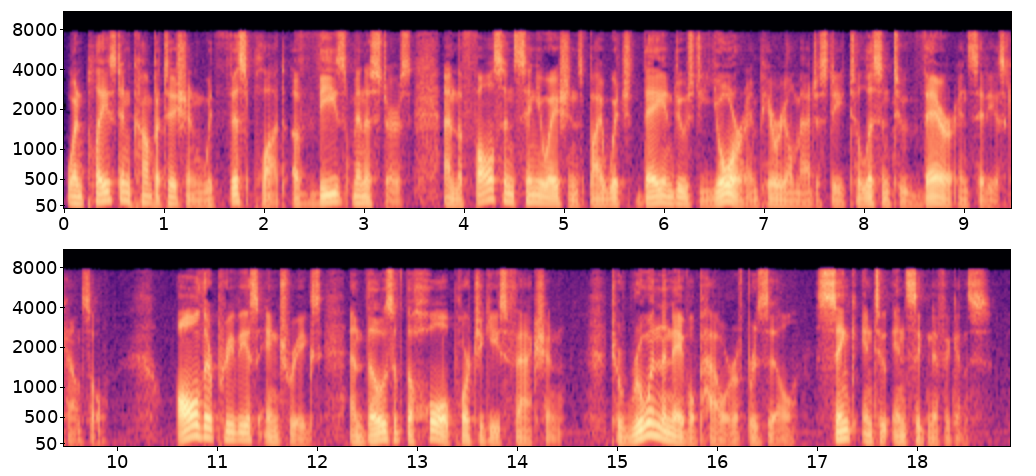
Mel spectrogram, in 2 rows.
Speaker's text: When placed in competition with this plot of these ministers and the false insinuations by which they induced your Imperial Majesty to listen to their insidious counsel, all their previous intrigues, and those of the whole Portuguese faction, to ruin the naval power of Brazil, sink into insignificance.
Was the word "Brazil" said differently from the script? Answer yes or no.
no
